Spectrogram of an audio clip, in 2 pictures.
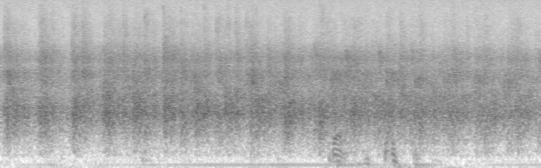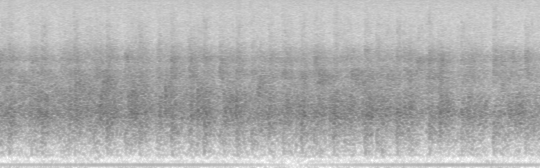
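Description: A crowd applauds with dense, sustained clapping that holds a steady, fairly loud level for about ten seconds, with a faint murmur of voices mixed in.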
